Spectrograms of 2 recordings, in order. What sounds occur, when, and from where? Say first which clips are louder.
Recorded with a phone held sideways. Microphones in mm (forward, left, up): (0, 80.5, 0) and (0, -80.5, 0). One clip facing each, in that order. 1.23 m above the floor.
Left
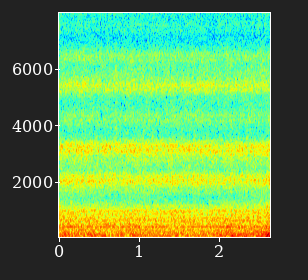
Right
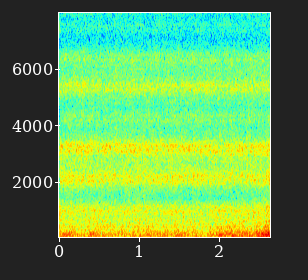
0.0 s a fan: left 6 dB; 45° left (ahead or behind)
